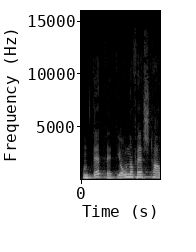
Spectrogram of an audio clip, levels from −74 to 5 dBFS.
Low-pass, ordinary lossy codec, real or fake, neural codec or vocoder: 14.4 kHz; AAC, 64 kbps; real; none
